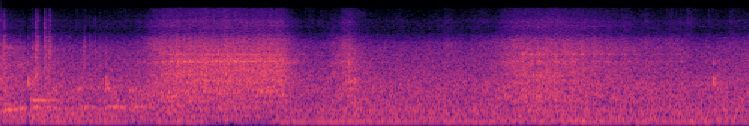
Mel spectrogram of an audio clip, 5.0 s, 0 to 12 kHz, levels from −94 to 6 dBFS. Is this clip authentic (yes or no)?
yes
